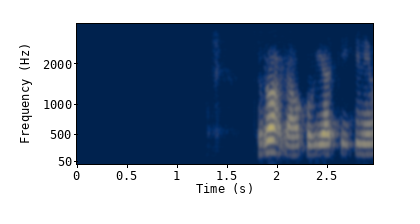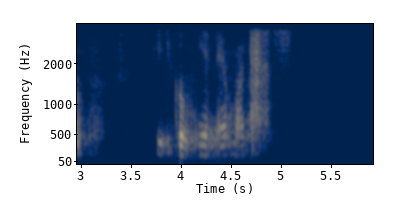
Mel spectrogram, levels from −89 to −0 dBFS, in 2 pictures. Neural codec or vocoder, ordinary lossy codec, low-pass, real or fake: codec, 16 kHz in and 24 kHz out, 0.9 kbps, LongCat-Audio-Codec, fine tuned four codebook decoder; Opus, 64 kbps; 3.6 kHz; fake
